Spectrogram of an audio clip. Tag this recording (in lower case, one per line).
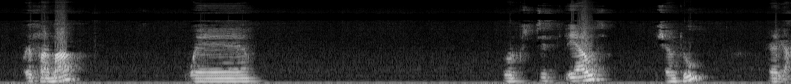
speech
